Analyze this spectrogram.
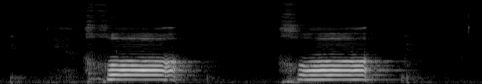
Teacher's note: خا جو ہے یہ ابتدائی حلق سے ادا ہوگا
